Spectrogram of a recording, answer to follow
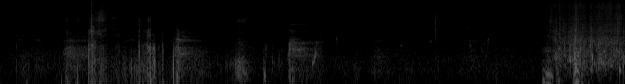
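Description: Faint scattered handling rustles and knocks, then about eleven seconds in a sudden loud splashing as a fresh Atlantic salmon thrashes in the landing net in shallow river water.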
